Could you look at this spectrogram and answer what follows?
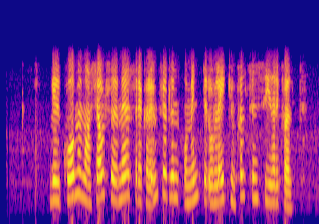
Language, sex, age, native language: Icelandic, female, 40-49, Icelandic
